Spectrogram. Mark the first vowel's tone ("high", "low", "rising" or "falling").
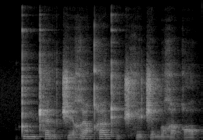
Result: high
